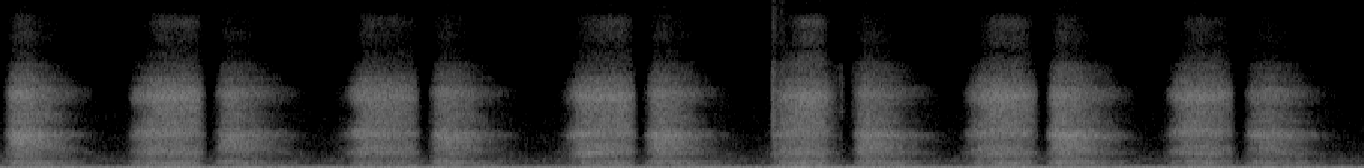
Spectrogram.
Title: Analog Orange quiet snore... 💤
